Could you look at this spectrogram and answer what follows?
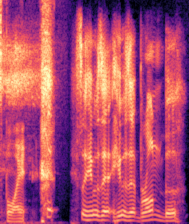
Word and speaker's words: Brøndby: So he was at Brøndby. Brøndby is how the Danish say it.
